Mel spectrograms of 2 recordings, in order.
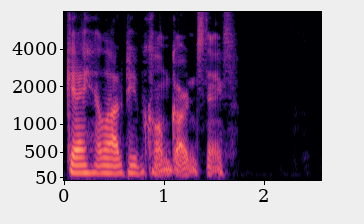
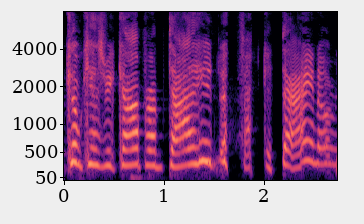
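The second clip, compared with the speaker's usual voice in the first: high-pitched hammed-up panic; mock frantic yelling; 11 semitones higher than usual. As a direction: pretend you're dying and shout it at a cop. Acts out yelling to a cop while speeding.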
